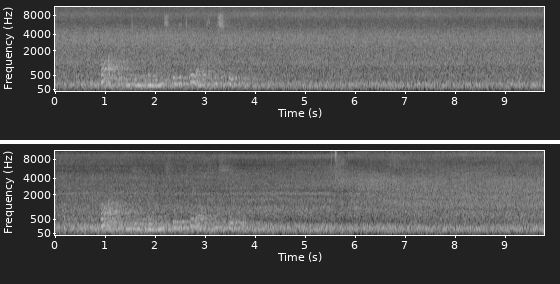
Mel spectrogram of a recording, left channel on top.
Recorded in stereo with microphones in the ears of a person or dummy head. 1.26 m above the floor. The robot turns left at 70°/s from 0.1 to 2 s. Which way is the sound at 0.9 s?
175° left.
